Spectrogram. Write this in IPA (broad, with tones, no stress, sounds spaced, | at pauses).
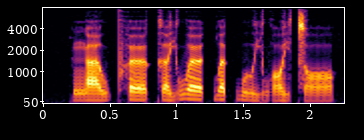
ŋ aː˨˥ w pʰ œː˧ k ɐ˨˥ j w œː˥ t̚ w ɐ˥ k̚ w uː˨˩ j w ɔː˧ j t͡s ɔː˨˧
